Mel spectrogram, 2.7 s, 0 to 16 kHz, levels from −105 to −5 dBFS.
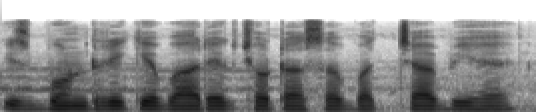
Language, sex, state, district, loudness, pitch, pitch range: Hindi, male, Jharkhand, Ranchi, -18 LUFS, 115 Hz, 115-120 Hz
